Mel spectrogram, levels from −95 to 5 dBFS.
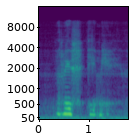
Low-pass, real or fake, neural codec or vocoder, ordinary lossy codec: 9.9 kHz; fake; autoencoder, 22.05 kHz, a latent of 192 numbers a frame, VITS, trained on many speakers; AAC, 48 kbps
